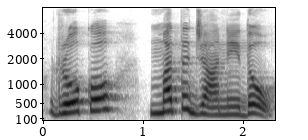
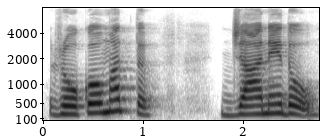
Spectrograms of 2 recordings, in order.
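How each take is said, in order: First: There is a pause right after 'roko'. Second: There is a pause right after 'mat'. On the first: "जैसे कि रोको, रोको, मत जाने दो" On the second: "एक लिख सकते हैं रोको मत, रोको मत, जाने दो"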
